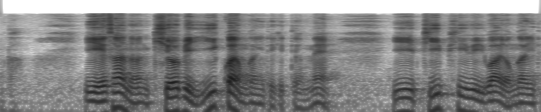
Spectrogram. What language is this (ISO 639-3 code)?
kor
